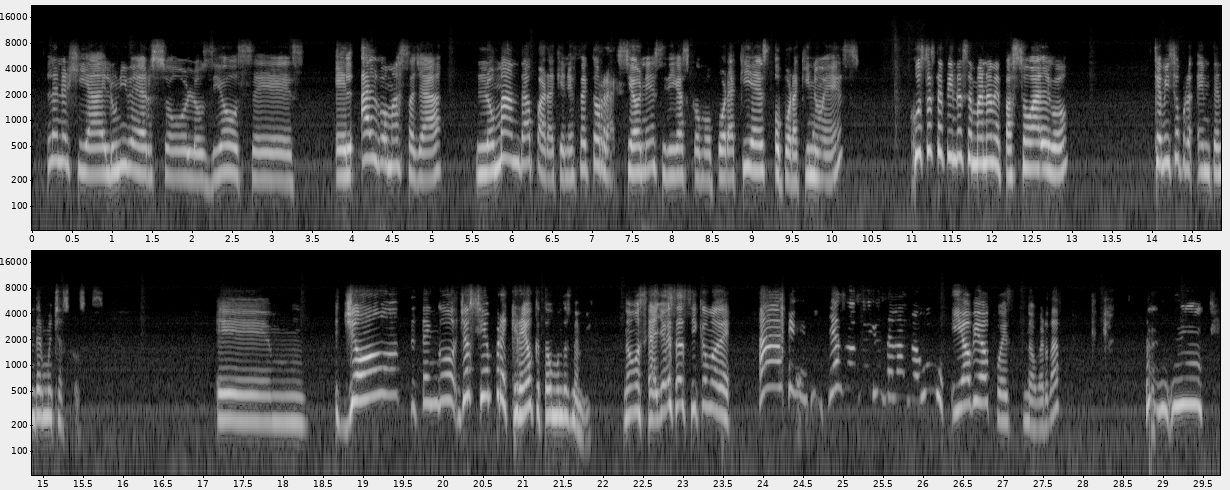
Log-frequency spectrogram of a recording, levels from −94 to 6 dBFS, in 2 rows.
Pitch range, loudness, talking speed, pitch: 225-335 Hz, -23 LUFS, 150 wpm, 260 Hz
